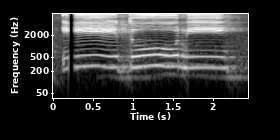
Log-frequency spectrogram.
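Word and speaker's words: ائْتُونِي: Hamzah keduanya kita ganti menjadi mad, menjadi ya sukun, sehingga bacanya ituni.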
